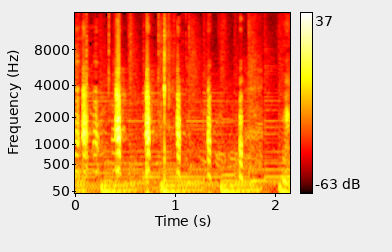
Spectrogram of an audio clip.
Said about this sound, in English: Watch out for the pigeons. They'll be part of the fun.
